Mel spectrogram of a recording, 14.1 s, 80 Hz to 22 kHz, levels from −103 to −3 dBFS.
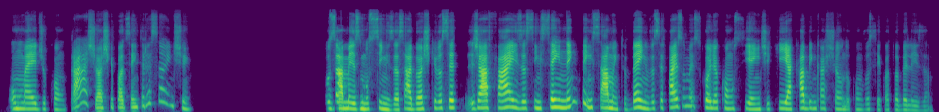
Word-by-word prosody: um 210 +1 -1
médio 200 -1 -1
contraste, 185 - -5
eu - - +1
acho 120 0 -6
que - - -13
pode 130 0 -4
ser - - -10
interessante 310 - -10 2.0
usar 220 0 +4
mesmo 205 -1 +2
o - - -5
cinza, 190 -3 -2
sabe? 200 +1 -1
Eu 200 - +5
acho 205 0 -2
que 235 - -8
você 235 +2 +1 0.2
já 120 - +6
faz, 245 - +4
assim, 225 +1 -2
sem 260 +4 +4
nem 265 - +1
pensar 260 - +1
muito 200 -4 -2
bem 240 +4 +3
você 220 +3 -9
faz 255 +3 +2
uma 300 0 -9
escolha 250 -5 -2
consciente, 205 -3 -6
que 215 +2 -1
acaba 215 +3 +1
encaixando 215 -3 -10
com 185 -1 -16
você, 185 +1 -18
com 175 - -19
a - - -16
tua 175 -1 -13
beleza. 160 -3 -13
215 Hz, 170 wpm, -23 LUFS, 195-245 Hz, 2.0 s, já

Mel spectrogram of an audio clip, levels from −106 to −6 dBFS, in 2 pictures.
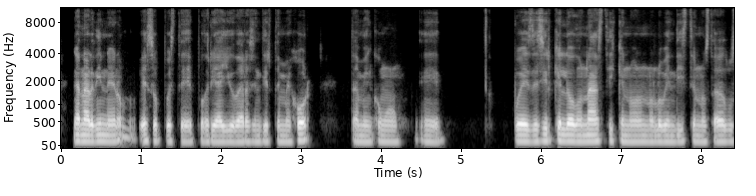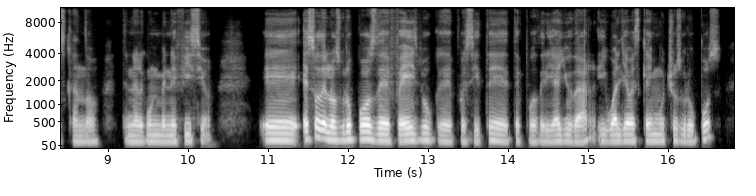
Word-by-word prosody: ganar 110 -2 +4
dinero, 110 - -3
eso, 110 -2 -2
pues, 105 - -5
te 100 - -4
podría 105 -1 -1
ayudar 100 0 0
a - - -7
sentirte 105 0 -8
mejor. 105 -1 +2 0.5
También, 100 -1 -5
como, 100 -1 -7 0.2
eh, 105 -1 -7 0.9
puedes 110 -1 +5
decir 110 +2 -4
que - - +2
lo 110 -1 +6
donaste 110 +1 0
y - - -12
que 110 - -6
no 105 0 -4
no 105 0 -5
lo 105 - 0
vendiste, 105 +2 -5
o - - -6
no 100 - -6
estabas 105 +1 0
buscando 105 0 -8 0.3
tener 105 0 -3
algún 105 +1 -3
beneficio. 105 +2 -4 0.6
Eh, 125 -1 +3
eso 175 +5 +5
de 155 - +10
los 130 -3 +4
grupos 140 0 +6
de 115 -1 +6
Facebook, 120 +3 +1
eh, 105 -1 -2
pues, 100 -1 -8
sí 105 - -8
te 110 -2 -2
te - - -7
podría 105 +1 -3
ayudar. 110 -2 0
Igual 110 0 +2
ya 115 +1 +4
ves 115 - +1
que - - 0
hay - - -1
muchos 115 0 -6
grupos, 105 -1 -3
105 Hz, 185 wpm, -22 LUFS, 105-115 Hz, 0.9 s, de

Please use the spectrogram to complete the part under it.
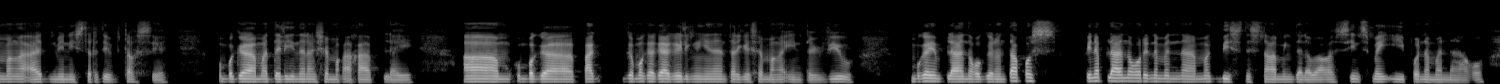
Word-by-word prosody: mga 125 0 -1
administrative 120 -1 -4
task, 115 - -7
eh. 105 +2 -9 0.5
Kumbaga 130 0 +4
madali 125 0 0
na 125 0 0
lang 120 - -3
siya 125 - -2
makaka-apply, 110 -2 -3 0.6
um, 130 -1 +6
kumbaga 125 -2 +3
pag 130 0 +3 0.3
guma 140 0 0
gagagalingan 130 -2 +3
niya 125 - -1
na - - 0
lang - - -23
talaga 120 -1 -1
sa 120 - -4
mga 115 0 -4
interview. 110 +3 -4 0.6
Kumbaga 140 +2 +4
'yong 135 - -4
plano 125 -1 +4
ko - - +3
gano'n. 120 -2 0
Tapos 155 0 +1 0.2
pinaplano 150 -1 +3
ko 150 - +2
rin 145 - -1
naman 135 -1 -2
na 130 -1 0
mag-business 130 -2 -4
na 115 - +2
kaming 120 -1 -6
dalawa 110 0 -1
kasi 120 - -7
since 125 - -7
may 120 0 +1
ipon 120 -1 -4
naman 110 -1 -3
na 105 -1 -7
ako. 105 +3 -10
125 Hz, 175 wpm, -24 LUFS, 115-130 Hz, 0.6 s, um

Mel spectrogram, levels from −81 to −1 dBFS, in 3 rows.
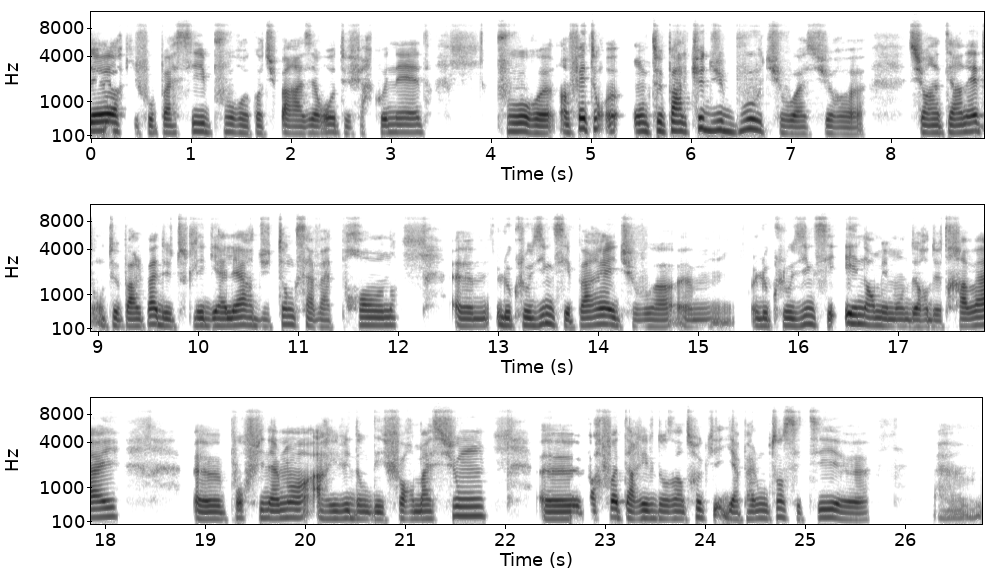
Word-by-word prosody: heures 190 -1 +10
qu'il - - -17
faut 150 - -5
passer 160 +3 -2
pour, 160 -1 -4
heu, - - -7
quand 150 - -5
tu - - -5
pars 145 -1 0
à 140 -1 -1
0, 150 +3 0
te 150 -2 -11
faire 135 - -11
connaître. 160 0 -2 0.6
Pour, 180 -4 +3
heu, 145 0 +5
en 165 - 0
fait 235 +8 +7
on, - - -5
heu, 270 - +1 0.2
on 180 0 +3
te 195 - +2
parle 185 0 +4
que 245 - +3
du 205 -2 +2
beau 200 +5 +2
tu 155 - -7
vois 140 -2 -1
sur, 130 0 -5
heu, - - -4 0.5
sur 160 - +2
internet, 155 +4 +2
on - - -8
te 150 +2 -2
parle 145 0 +1
pas 180 +1 +4
de 150 -2 0
toutes 130 +2 -10
les 155 0 +1
galères, 155 +2 +2
du 140 -2 -10
temps 180 +6 -2
que 170 - -7
ça 150 - -4
va 135 -1 -8
prendre. 165 -1 -1 0.6
Hem, 145 0 -1
le 160 -2 +1
closing 170 +5 0
c'est 145 -4 -1
pareil, 165 +6 +3
tu 140 0 -7
vois. 135 0 -4
Hem, 140 +1 -9 0.3
le 150 -1 -2
closing 155 +5 -2
c'est 170 - -5
énormément 160 -8 +3
d'heures 135 -1 0
de 130 -1 -4
travail, 170 +9 +2 0.8
heu, 145 0 +3
pour - - -3
finalement 170 +1 +1
arriver 155 +1 0
dans 150 -1 -3
des 145 0 -2
formations. 155 +9 -1 0.6
Heu, 145 0 +4 0.2
parfois, 170 +3 +3
tu - - -2
arrives 155 +1 +2
dans 155 -1 -2
un 150 - -1
truc, 175 +4 -3
il - - -5
y 155 - +2
a 145 - -2
pas 150 0 -4
longtemps, 160 +4 -2
c'était, 165 +2 -1
heu, 135 0 0 0.7
ben, - - -16
155 Hz, 185 wpm, -23 LUFS, 145-175 Hz, 0.8 s, heures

